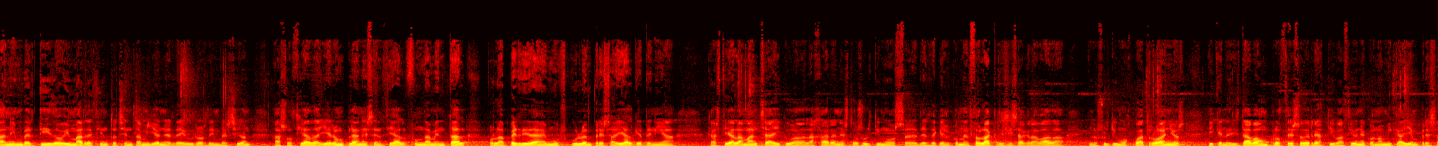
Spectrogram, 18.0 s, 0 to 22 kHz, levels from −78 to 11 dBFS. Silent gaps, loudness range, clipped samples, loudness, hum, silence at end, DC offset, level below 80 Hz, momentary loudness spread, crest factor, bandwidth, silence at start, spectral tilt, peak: none; 3 LU; under 0.1%; -18 LUFS; none; 0 s; under 0.1%; -36 dBFS; 7 LU; 14 dB; 17.5 kHz; 0 s; -8.5 dB/octave; -2 dBFS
